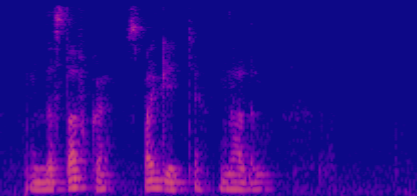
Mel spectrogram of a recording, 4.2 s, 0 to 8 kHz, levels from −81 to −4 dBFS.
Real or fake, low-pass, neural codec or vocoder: real; 7.2 kHz; none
